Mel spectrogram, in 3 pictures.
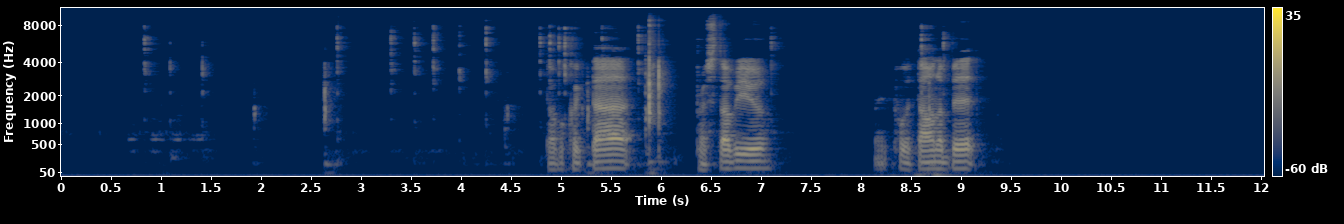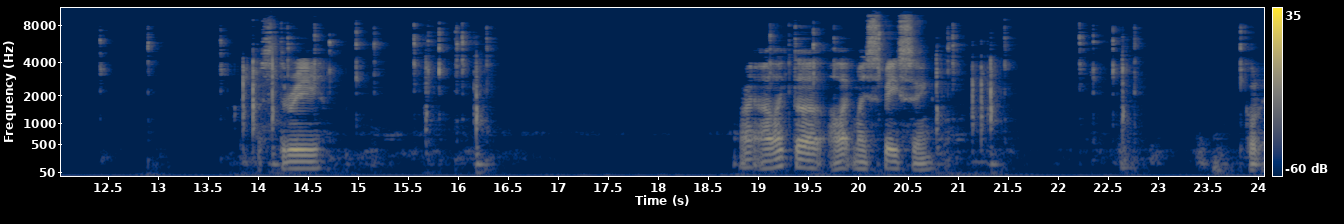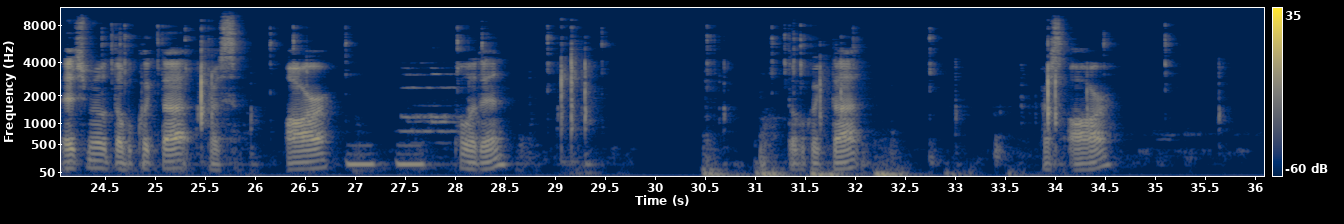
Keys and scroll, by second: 5.8 w, 13.8 3, 21.0 1, 25.3 r, 29.0 3, 31.5 1, 33.8 r.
